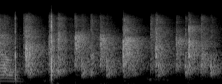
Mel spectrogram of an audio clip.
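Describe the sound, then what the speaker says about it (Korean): A small congregation at a church prayer meeting gives a short round of applause, sparse separate claps with irregular rhythm, close and fairly quiet. "박수 한번 쳐주세요"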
